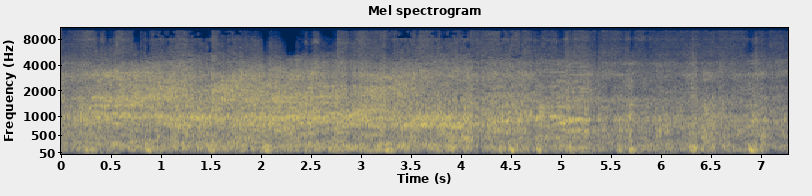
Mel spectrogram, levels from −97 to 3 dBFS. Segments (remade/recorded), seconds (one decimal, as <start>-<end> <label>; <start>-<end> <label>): 0.0-0.8 remade; 0.8-1.8 recorded; 1.8-3.3 remade; 3.3-4.6 recorded; 4.6-7.3 remade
